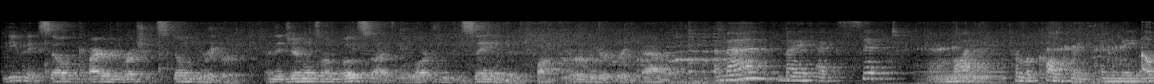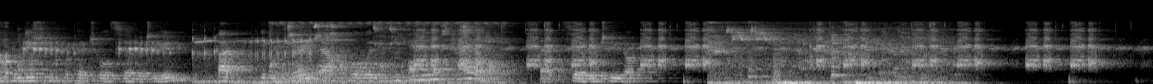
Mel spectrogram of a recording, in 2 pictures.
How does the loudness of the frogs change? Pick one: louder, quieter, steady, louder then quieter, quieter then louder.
steady.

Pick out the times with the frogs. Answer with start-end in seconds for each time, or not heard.
9.1-14.7, 15.7-23.0.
